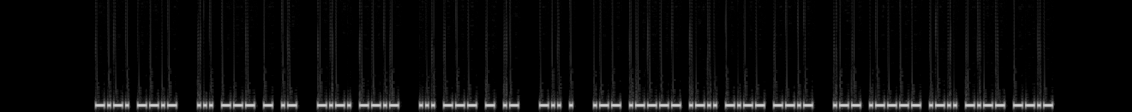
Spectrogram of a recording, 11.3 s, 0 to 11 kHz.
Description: Morse code, heard as a keyed tone, about 40 wpm, 700 Hz. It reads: CQ SOTA CQ SOTA DE W1LYQ W1LYQ
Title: SOTA QSO Practice 40wpm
